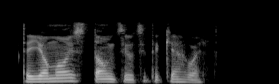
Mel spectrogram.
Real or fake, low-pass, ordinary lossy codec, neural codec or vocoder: real; 7.2 kHz; AAC, 48 kbps; none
